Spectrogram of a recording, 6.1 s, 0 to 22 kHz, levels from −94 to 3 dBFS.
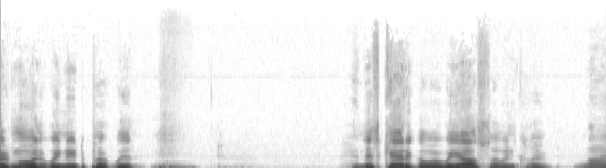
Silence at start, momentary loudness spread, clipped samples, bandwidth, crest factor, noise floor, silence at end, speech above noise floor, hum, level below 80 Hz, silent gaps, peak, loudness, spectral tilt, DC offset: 0 s; 20 LU; under 0.1%; 14.5 kHz; 18 dB; -74 dBFS; 0 s; 46 dB; none; -50 dBFS; none; -12 dBFS; -30 LUFS; -9 dB/octave; under 0.1%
